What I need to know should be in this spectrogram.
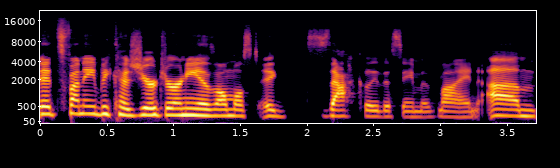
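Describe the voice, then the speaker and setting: On a very clean recording with a silent background and a dry, close sound with no echo, a woman with an ordinary speaking voice talks at a fairly quick pace, her medium pitch carrying fairly even intonation. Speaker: personal finance entrepreneur and author. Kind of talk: interview.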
